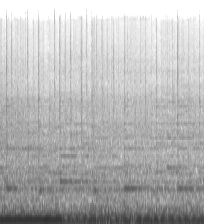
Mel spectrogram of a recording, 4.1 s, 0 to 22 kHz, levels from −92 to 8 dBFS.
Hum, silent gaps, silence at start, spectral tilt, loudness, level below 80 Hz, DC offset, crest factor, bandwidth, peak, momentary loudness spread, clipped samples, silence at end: none; none; 0 s; -7 dB/octave; -24 LUFS; -20 dBFS; under 0.1%; 10 dB; 9 kHz; -10 dBFS; 7 LU; under 0.1%; 0 s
